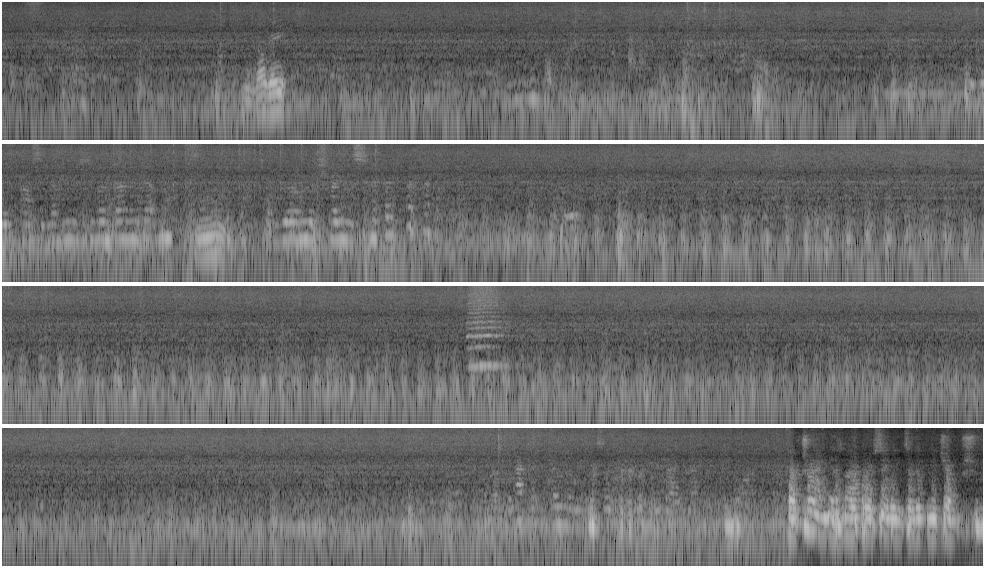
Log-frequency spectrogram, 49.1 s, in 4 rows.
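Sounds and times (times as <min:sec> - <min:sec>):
wheels clattering over rail joints: 0:06.2 - 0:48.0
locomotive toot: 0:30.3 - 0:31.2.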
